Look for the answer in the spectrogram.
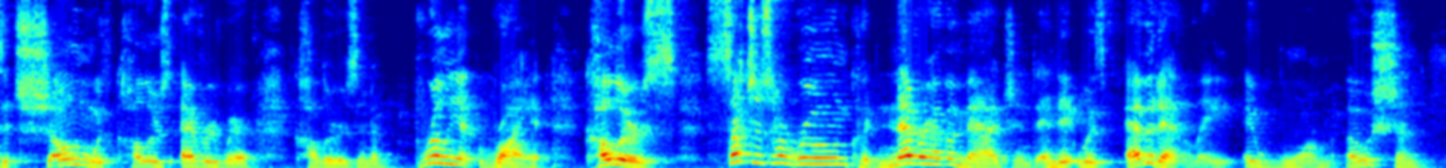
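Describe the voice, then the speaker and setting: A woman reading a children's novel aloud as expressive scripted narration. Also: mid-range voice, reverberant. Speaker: audiobook reader.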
